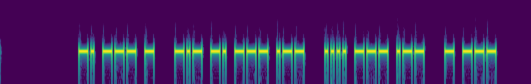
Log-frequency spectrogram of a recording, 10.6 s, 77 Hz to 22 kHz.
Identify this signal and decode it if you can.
Morse code, heard as a keyed tone, about 20 wpm, 700 Hz. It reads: NOT KNOW HOW TO
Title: Speed-Racing - Sets of 4 Words 17wpm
